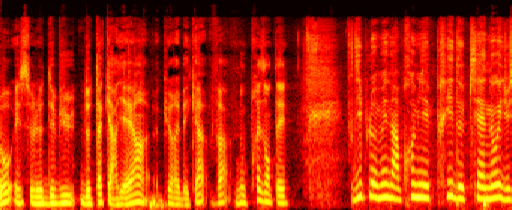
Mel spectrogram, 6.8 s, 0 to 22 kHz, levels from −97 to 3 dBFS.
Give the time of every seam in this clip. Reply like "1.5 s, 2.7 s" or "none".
4.7 s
